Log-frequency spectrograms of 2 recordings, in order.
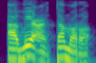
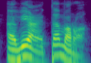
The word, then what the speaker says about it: أو اعتمر: আবিআ তামারা, আবিআ তামারা, এইখানে আবি। মিডিলে যে আলিফটা দেখা যাচ্ছে এটার কোনো উচ্চারণ হচ্ছে না। এই ওয়াও আচ্ছা, ডিরেক্ট আইনকে ধরছে। আবিআ তামারা।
